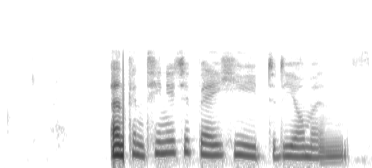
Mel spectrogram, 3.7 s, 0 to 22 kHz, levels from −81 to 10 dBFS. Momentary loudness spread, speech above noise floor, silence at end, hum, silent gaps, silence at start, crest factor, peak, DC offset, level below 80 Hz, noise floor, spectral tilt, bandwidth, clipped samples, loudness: 15 LU; 54 dB; 0.3 s; none; none; 1.1 s; 22 dB; -4 dBFS; under 0.1%; -66 dBFS; -79 dBFS; -5.5 dB/octave; 7.2 kHz; under 0.1%; -25 LUFS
